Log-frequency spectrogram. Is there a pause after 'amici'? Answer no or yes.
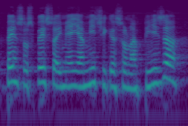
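no. It runs on with no pause after amici. Only the particular friends who are in Pisa are meant. "vuol dire quegli amici speciali che sono quelli che sono a Pisa"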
